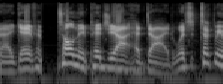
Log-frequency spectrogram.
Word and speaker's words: Pidgeot: Is that the right way to say that, too? Because that's what I've always... It is, okay. Yeah. – Fun fact. I want to say one thing about Pidgeot.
